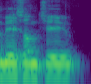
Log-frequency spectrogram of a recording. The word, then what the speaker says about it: Maison Dieu: I'm the man agement uh officer at the meon DU in do and that's how we pronounce it in do actually so that's that's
